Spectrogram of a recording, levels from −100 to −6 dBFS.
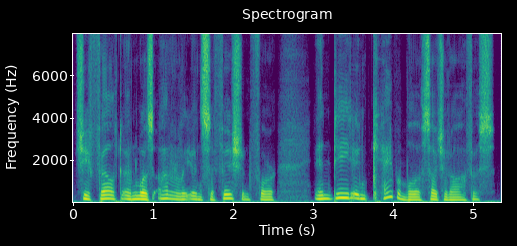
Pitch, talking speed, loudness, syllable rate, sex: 155 Hz, 135 wpm, -18 LUFS, 5.1 syllables/s, male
